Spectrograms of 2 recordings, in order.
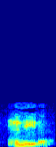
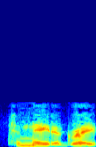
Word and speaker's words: Tanita: And how do you spell that again? Is it with a C or a T? T. It's Tanita. Teneta. Teneta.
